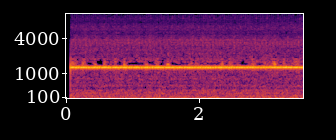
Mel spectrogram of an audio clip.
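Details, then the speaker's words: 2002 Volvo S60 engine idling: steady high whistle from a vacuum leak at the failed PCV oil separator, disappears with oil cap off, not the alternator; fix needs intake manifold removal to replace the separator. "the oil cap off. The noise goes away. It's a vacuum leak in the motor, not an alternator. Okay, that whistling noise is part of the PCV system, the oil separator right there."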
